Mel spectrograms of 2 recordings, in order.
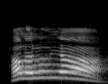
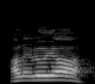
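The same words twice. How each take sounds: First: Loud, high ringing "Hallelujah!"; joking shouted hallelujah; hallelujah in Italian. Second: Said in the usual way. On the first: Shown as a demonstration. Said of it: "how you say it in Italian". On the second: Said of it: "how you say it in Hebrew".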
